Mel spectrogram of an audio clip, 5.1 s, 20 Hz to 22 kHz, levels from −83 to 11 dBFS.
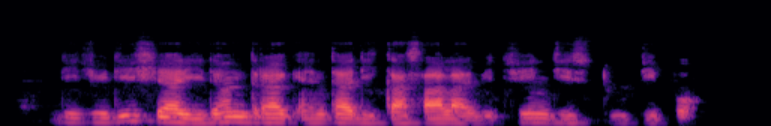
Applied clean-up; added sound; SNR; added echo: none; none; none; none.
